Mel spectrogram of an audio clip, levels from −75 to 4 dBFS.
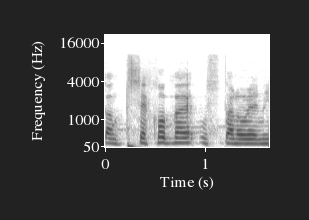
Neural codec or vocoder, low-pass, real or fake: codec, 24 kHz, 0.9 kbps, WavTokenizer, medium music audio release; 10.8 kHz; fake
